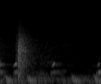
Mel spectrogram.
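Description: A single sharp swish about a third of a second in, over a background of short, rapidly repeated chirping calls.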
